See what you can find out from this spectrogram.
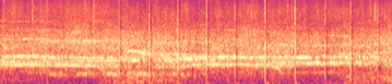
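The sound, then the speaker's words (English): A large audience breaks into loud, sustained applause, dense clapping with cheers and whoops rising through it, steady for the whole stretch. “I want you guys to give a roaring applause for Kay and for Michael for crossing that river of change”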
